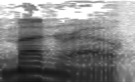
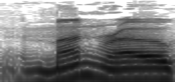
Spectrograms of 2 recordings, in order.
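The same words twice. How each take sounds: First: It is said in a Southern US way. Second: It is said in a plain Northern US way. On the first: It names a place in the South. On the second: It names the town in Connecticut.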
